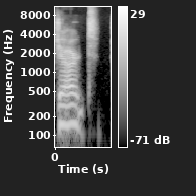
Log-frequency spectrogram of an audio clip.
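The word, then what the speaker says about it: DJ Artt: And my name is Jared, aka DJ Art, with two T's for a double dose of that tink tink that D is silent, so it's just Jart.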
